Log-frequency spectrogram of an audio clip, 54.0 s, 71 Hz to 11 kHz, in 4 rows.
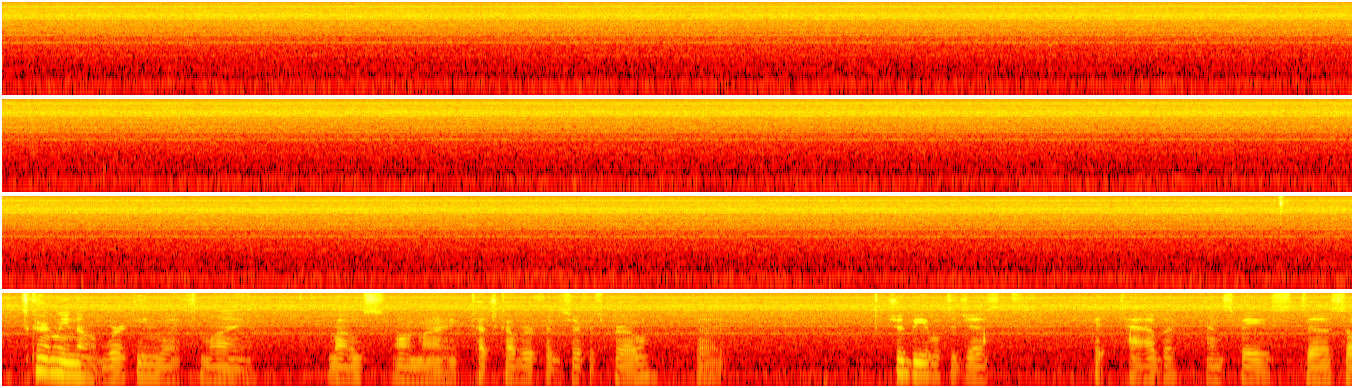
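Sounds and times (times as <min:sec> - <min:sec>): low hum: 0:00.0 - 0:54.0
steady background hiss: 0:00.0 - 0:54.0.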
